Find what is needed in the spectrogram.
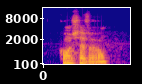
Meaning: first-person plural future of concevoir
- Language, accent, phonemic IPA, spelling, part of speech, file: French, Canada, /kɔ̃.sə.vʁɔ̃/, concevrons, verb, LL-Q150 (fra)-concevrons.wav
